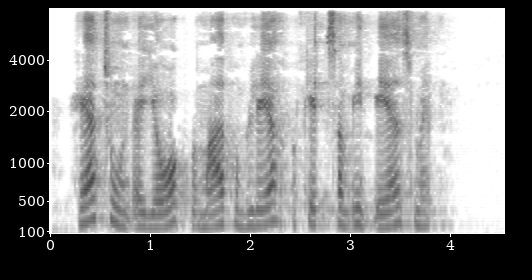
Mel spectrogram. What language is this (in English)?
Danish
